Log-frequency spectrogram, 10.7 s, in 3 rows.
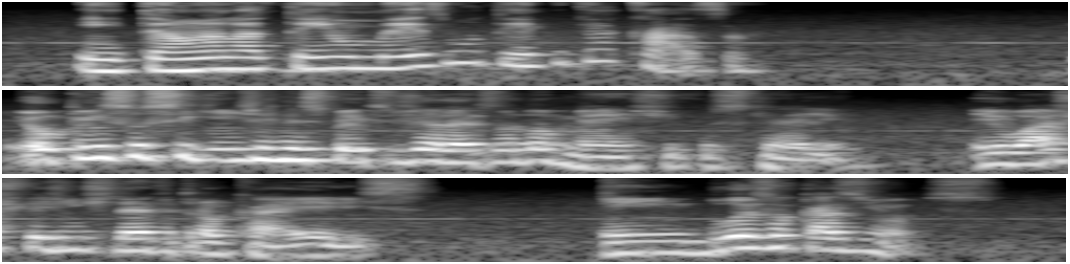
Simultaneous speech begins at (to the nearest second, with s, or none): none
